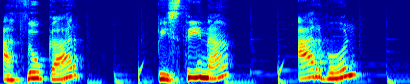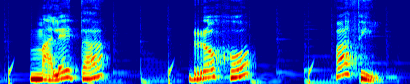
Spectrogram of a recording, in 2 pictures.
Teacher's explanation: Por lo tanto, son esas palabras en las que el acento o la fuerza que se le da a la voz recae en la penúltima sílaba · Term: palabras llanas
